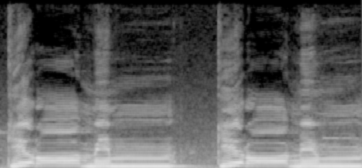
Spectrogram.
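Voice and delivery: किरामिम slowly, the final m hummed; slow careful recitation; nasal m ending. Shown as a demonstration. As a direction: hold the m of किरामिम in the nose. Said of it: "तो होगा ये".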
